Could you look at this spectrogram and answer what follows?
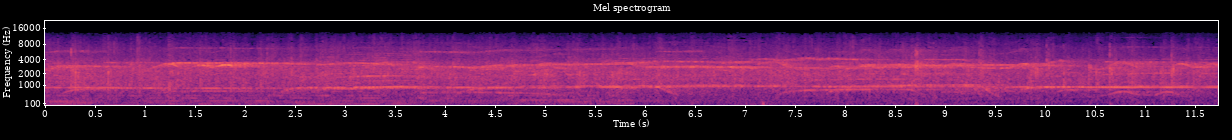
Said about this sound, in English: Give the Lord a big clap offering.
